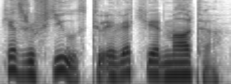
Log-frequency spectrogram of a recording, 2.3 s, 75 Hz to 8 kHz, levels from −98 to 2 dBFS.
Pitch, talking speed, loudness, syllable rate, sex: 120 Hz, 155 wpm, -18 LUFS, 5.5 syllables/s, male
